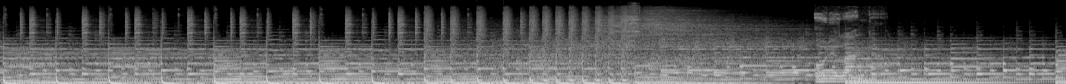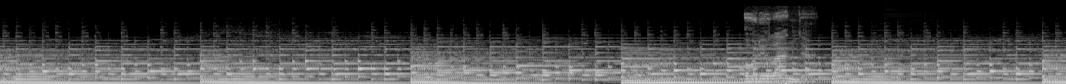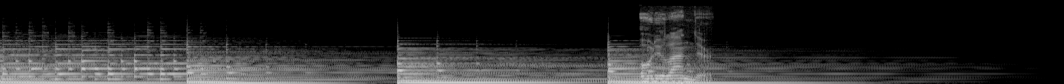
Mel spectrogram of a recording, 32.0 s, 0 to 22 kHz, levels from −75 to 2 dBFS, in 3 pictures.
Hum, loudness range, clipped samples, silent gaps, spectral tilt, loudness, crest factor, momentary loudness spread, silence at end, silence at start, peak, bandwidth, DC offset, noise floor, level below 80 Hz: none; 4 LU; under 0.1%; none; -6 dB/octave; -18 LUFS; 16 dB; 7 LU; 2.15 s; 0 s; -2 dBFS; 16 kHz; under 0.1%; -70 dBFS; -20 dBFS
